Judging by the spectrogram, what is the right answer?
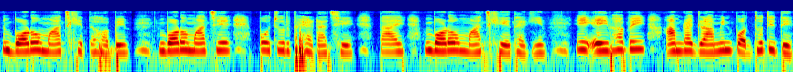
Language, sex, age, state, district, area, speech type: Bengali, female, 45-60, West Bengal, Jhargram, rural, spontaneous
